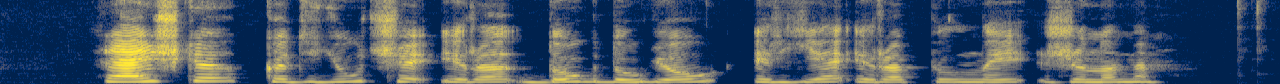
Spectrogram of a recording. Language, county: Lithuanian, Vilnius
